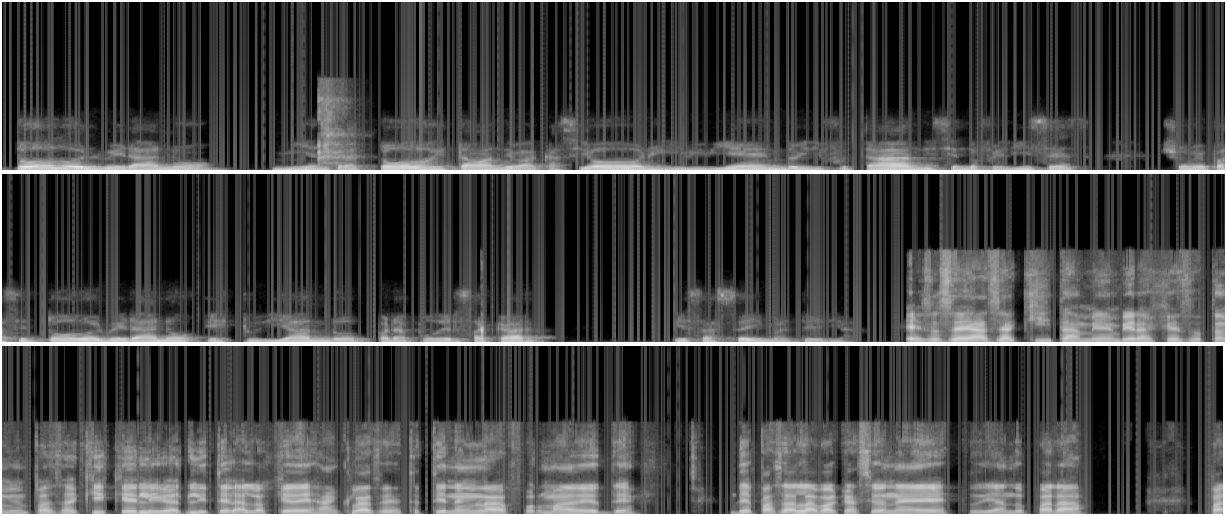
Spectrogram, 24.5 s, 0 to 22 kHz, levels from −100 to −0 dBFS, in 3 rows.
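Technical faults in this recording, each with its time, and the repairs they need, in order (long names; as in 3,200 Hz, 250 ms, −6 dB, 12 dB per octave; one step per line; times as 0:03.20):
surface crackle 42 per second −28 dBFS
0:02.79: click −12 dBFS
0:11.53: click −11 dBFS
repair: click removal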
